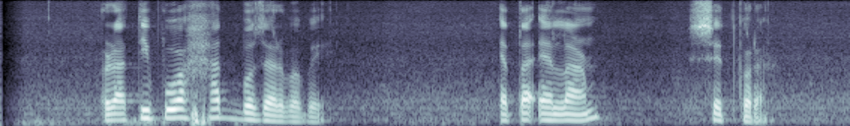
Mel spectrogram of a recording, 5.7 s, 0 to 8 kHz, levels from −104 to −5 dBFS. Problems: none marked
